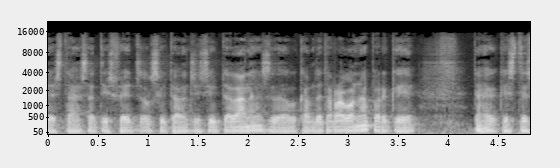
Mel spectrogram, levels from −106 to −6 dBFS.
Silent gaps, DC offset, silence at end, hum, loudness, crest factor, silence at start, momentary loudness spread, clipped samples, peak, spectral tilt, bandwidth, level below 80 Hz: none; 0.4%; 0 s; none; -24 LUFS; 16 dB; 0 s; 6 LU; under 0.1%; -6 dBFS; -5.5 dB/octave; 15.5 kHz; -34 dBFS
